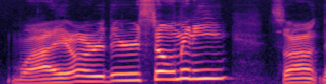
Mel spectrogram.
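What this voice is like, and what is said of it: Kermit the Frog impression. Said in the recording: “my Kermit impression ... it's really good ... Kermit's really easy”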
